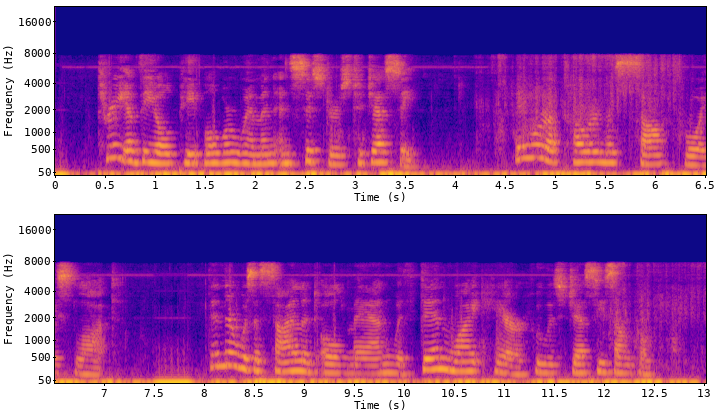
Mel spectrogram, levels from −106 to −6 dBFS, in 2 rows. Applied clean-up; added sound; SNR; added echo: neural separator model SepFormer DNS4.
